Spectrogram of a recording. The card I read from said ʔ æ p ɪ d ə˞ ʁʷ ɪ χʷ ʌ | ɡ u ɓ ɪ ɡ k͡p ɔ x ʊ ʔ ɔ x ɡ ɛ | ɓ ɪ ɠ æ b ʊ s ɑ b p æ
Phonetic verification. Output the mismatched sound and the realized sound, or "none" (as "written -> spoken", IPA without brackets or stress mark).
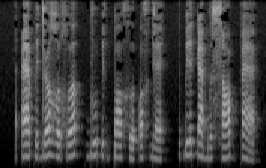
none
